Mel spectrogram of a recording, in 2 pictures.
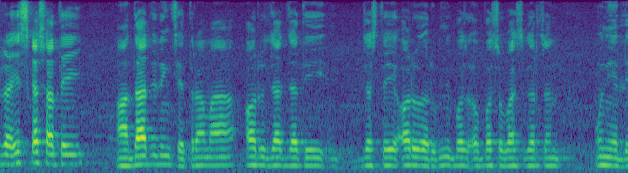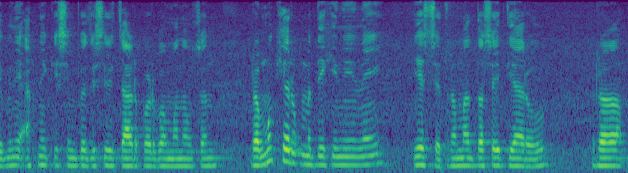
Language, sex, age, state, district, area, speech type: Nepali, male, 30-45, West Bengal, Darjeeling, rural, spontaneous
